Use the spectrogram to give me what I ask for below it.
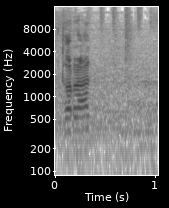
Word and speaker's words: Garat: I have to be a little bit of shameful there, not knowing that his correct pronunciation was Garat.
